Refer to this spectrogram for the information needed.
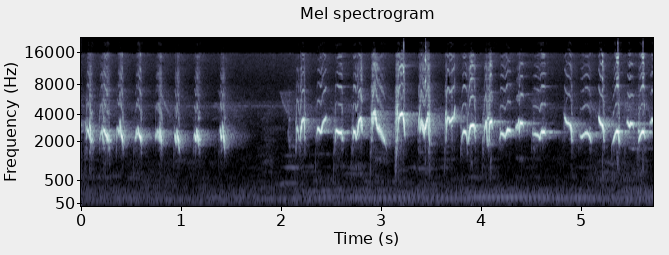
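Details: Greater green leafbird singing to restart a silent bird: evenly spaced chirps, a brief pause, then a long varied run of warbled, slurred and buzzy notes.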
